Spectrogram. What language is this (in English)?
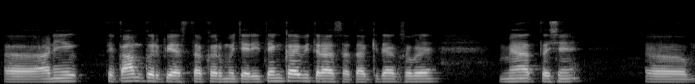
Konkani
